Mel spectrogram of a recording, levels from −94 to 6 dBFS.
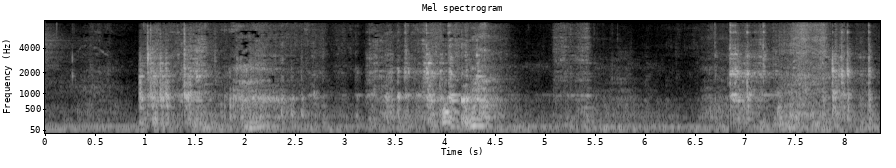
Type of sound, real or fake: real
